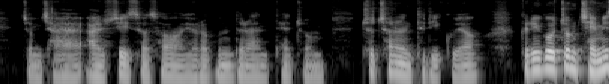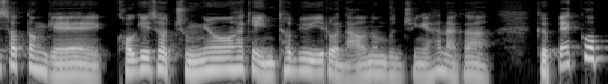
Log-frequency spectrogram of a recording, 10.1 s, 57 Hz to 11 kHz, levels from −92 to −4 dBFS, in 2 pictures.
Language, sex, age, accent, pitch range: Korean, male, 20-39, native, 95-130 Hz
